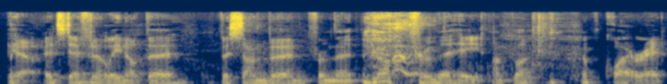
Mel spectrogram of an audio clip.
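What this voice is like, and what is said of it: Australian accent. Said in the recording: “That beautiful Aussie accent”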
